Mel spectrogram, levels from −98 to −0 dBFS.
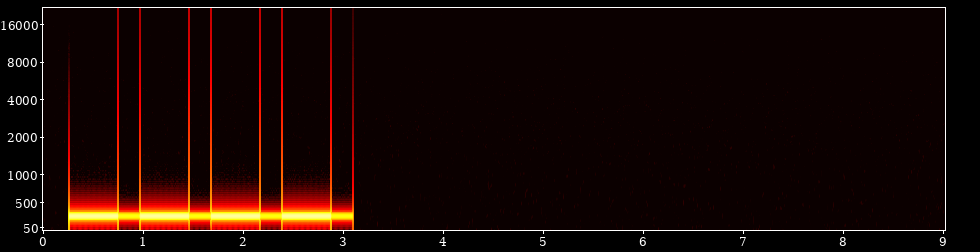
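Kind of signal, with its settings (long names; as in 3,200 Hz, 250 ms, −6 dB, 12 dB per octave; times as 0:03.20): tone at two levels in turn 259 Hz −10 dBFS, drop 13.5 dB, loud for 0.49 s, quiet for 0.22 s, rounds 4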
